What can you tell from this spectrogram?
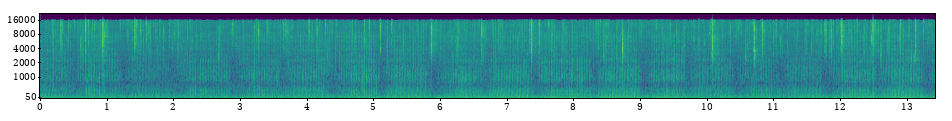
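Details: Low, throaty cat purr rolling on without pause, rising and falling with each breath roughly every second, while a cozy fire crackles and pops steadily in the background.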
